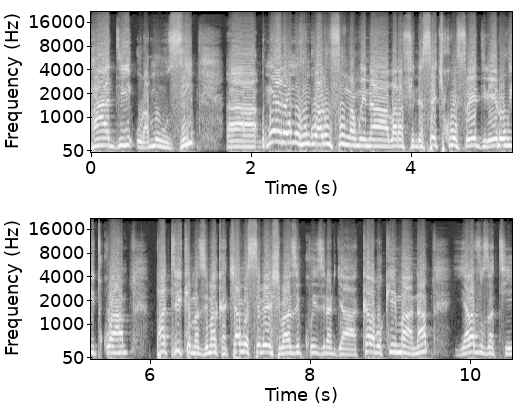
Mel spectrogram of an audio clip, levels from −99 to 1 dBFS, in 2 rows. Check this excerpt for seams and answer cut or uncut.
cut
